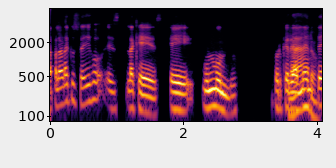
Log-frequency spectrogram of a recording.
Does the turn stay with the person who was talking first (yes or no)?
yes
